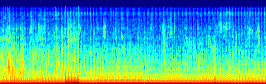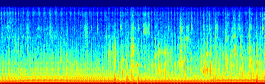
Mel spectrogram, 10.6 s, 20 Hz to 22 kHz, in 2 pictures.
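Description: Bass-heavy music played at extreme volume through a wall of eight Fi Audio Delta 15-inch subwoofers, heard from inside the car's cabin. Deep held bass notes shift pitch every second or two, and the sound stays pinned near the recording's ceiling.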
